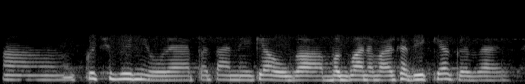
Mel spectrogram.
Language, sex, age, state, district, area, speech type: Hindi, female, 30-45, Rajasthan, Jodhpur, urban, conversation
